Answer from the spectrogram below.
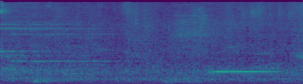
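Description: A parliament voting bell, rung before the vote on deputy Urbanovičs's second proposal, sounds as a single steady, mid-pitched electronic tone lasting about a second, rising over a low background murmur and hum with no speech.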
